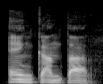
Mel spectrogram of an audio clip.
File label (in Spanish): "encantar", Spanish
